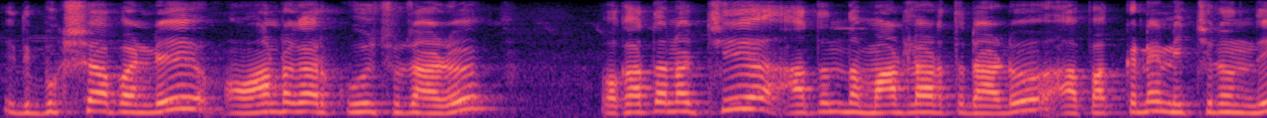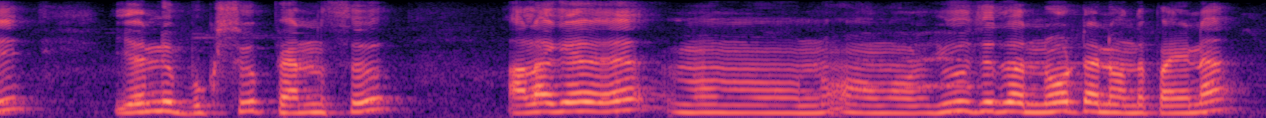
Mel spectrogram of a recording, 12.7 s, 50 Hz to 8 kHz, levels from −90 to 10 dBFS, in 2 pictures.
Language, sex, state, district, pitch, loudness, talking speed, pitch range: Telugu, male, Andhra Pradesh, Krishna, 215 Hz, -17 LUFS, 125 wpm, 195-230 Hz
